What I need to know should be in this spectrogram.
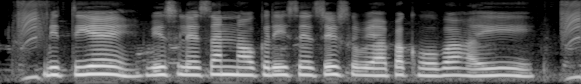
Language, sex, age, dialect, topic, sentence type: Magahi, female, 31-35, Southern, banking, statement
